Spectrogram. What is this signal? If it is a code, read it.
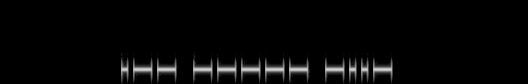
Morse code, heard as a keyed tone, about 20 wpm, 700 Hz. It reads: W0X
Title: Three Letter-Number Combinations - 20wpm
